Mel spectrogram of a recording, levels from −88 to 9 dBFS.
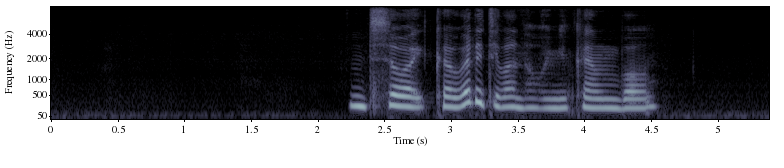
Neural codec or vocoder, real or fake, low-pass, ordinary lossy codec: codec, 16 kHz, 0.8 kbps, ZipCodec; fake; none; none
